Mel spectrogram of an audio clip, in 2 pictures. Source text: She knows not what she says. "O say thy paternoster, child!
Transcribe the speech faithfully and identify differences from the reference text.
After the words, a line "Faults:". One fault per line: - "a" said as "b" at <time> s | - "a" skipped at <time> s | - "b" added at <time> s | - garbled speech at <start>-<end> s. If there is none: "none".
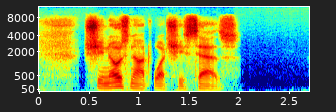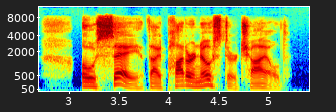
She knows not what she says. "O say thy paternoster, child!
Faults:
none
